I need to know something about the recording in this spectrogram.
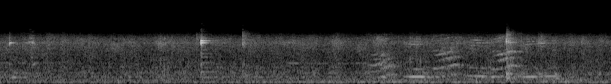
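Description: A spatula scrapes and knocks against a metal wok.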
